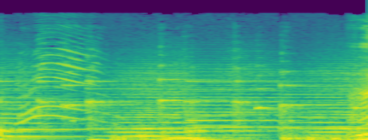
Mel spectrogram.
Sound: happy Alcremie noise

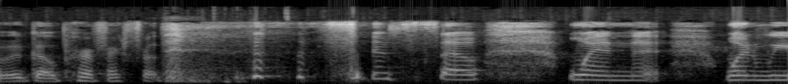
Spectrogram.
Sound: laughter

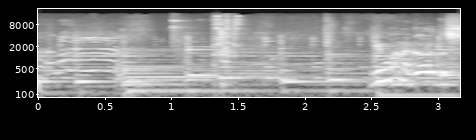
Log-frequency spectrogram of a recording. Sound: dog yipping; tapping

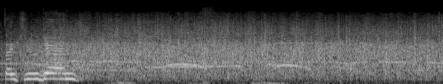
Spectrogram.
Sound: applause

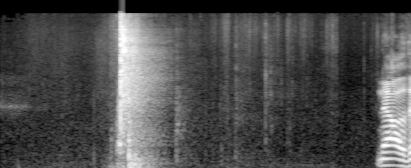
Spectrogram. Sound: golf club hits ball, ball hits screen

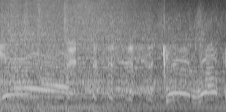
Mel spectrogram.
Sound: laughs

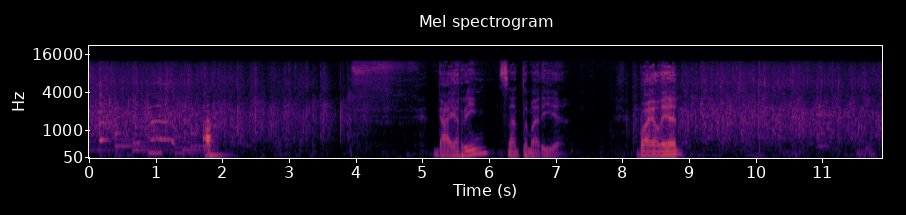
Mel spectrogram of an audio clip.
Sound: applause

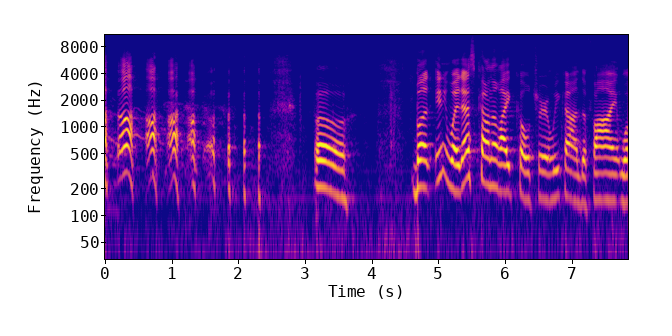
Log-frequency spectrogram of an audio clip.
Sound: laughing

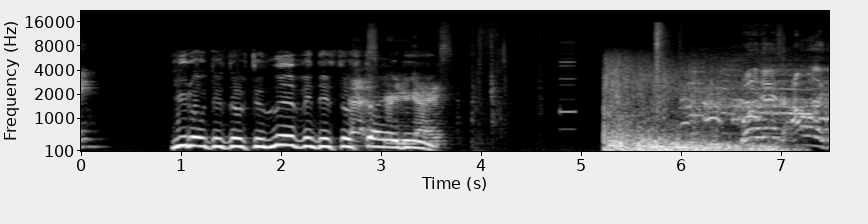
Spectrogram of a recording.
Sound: explosions

